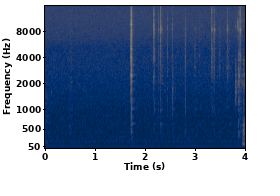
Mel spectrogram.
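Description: Faint small metal clicks from a lock pick working the pin stacks of a Rodes 1990 cross lock under tension: one sharper click a little under two seconds in, then a few light scattered ticks.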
